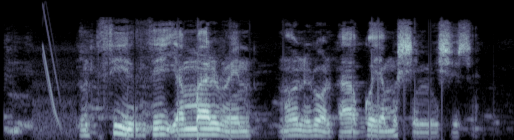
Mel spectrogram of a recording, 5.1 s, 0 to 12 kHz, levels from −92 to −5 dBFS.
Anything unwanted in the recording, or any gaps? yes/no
yes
